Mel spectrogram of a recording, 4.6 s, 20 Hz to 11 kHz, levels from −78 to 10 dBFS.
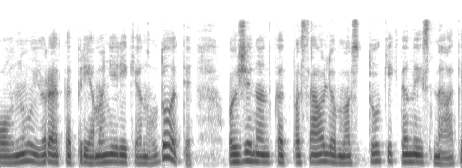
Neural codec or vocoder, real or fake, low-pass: codec, 16 kHz, 8 kbps, FreqCodec, larger model; fake; 7.2 kHz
